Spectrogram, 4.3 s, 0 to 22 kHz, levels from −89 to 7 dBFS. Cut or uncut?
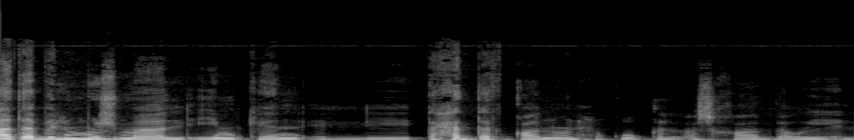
cut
